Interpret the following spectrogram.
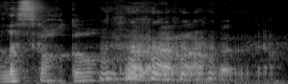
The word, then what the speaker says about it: escargot: know if i'm saying it right oh it's pronounced liskogo it's so good i was not expecting it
